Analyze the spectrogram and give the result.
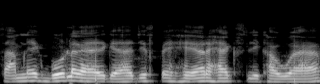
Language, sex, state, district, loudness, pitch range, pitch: Hindi, male, Jharkhand, Garhwa, -16 LUFS, 135-150 Hz, 145 Hz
